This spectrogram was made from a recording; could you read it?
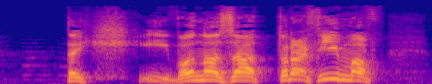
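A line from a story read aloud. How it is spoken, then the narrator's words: Winemaker's furious shout. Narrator (Russian): в бешенстве закричал винодел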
